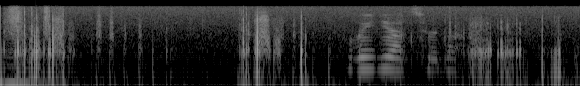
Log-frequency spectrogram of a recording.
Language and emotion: Russian, neutral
